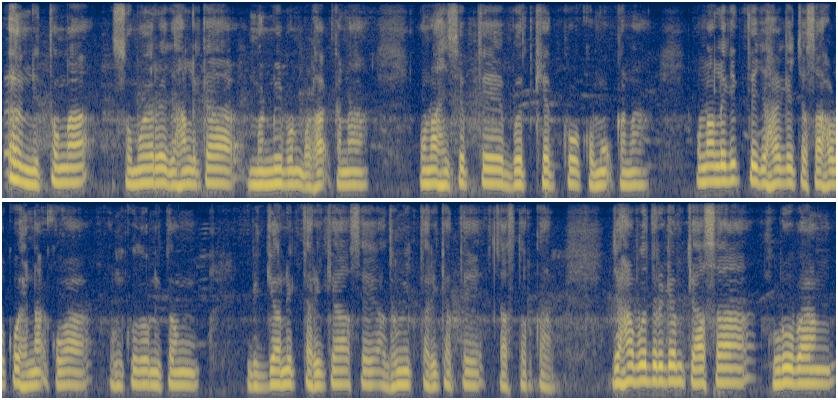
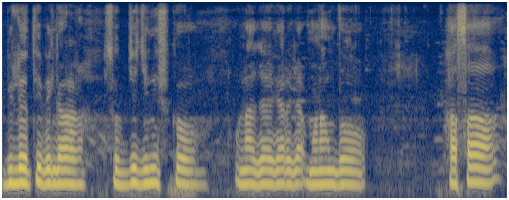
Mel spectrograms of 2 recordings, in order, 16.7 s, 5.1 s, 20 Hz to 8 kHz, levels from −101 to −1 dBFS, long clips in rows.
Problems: background sounds at intervals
